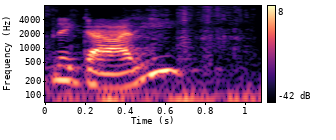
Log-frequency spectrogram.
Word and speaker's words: Naghedi: it up like this and the company is nagari read that's how it's pronounced so they package this really nice here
